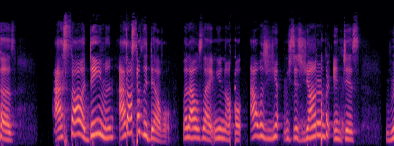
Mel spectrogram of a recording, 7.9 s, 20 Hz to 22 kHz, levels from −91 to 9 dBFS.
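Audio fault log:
2.53–2.76 s, 4.59–4.83 s, 6.32–6.55 s: frames out of order. In each window of about 0.23 s of speech, two adjacent runs of about 105 ms play swapped, which fits four frames per run, giving a garbled flutter. Unlike a dropout or skip, no time goes missing and the surrounding speech keeps its pace. Unlike a stutter, nothing repeats. The correct material is present but out of sequence.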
